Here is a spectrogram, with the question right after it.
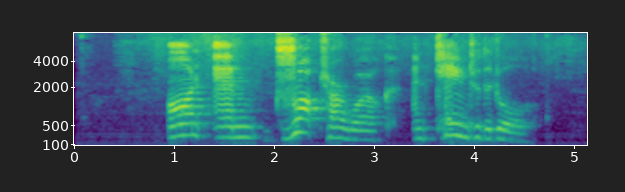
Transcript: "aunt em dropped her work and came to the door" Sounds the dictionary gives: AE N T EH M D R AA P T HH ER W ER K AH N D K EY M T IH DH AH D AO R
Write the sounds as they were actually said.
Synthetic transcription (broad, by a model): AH N EH M D R AA P T HH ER W ER K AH N K EY M T IH DH AH D AO R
